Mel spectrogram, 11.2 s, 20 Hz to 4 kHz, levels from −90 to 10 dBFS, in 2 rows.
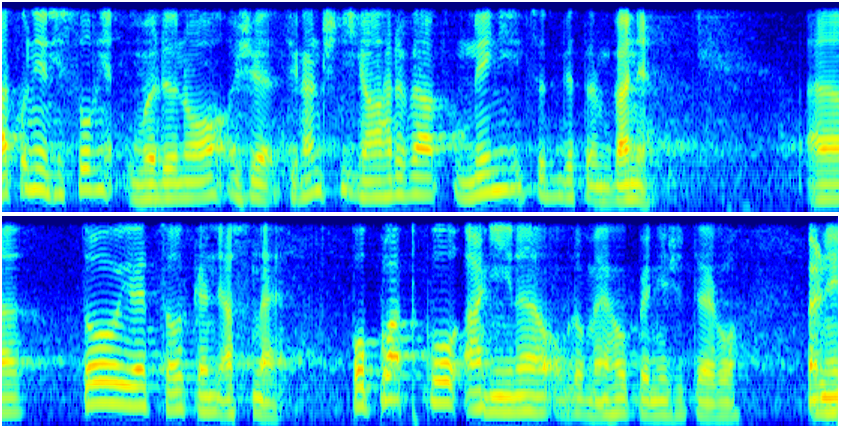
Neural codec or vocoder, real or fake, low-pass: codec, 24 kHz, 0.9 kbps, WavTokenizer, medium speech release version 2; fake; 3.6 kHz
